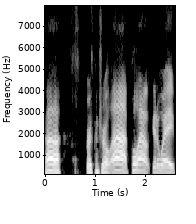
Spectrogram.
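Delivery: high, loud, paranoid panic.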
